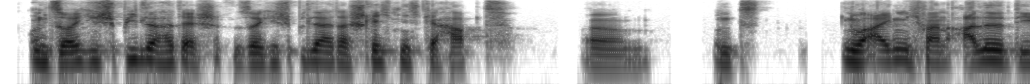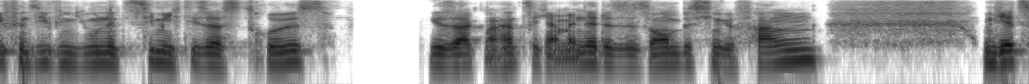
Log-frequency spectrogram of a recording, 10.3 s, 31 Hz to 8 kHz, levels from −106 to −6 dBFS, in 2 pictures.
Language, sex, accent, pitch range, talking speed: German, male, German, 115-145 Hz, 200 wpm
